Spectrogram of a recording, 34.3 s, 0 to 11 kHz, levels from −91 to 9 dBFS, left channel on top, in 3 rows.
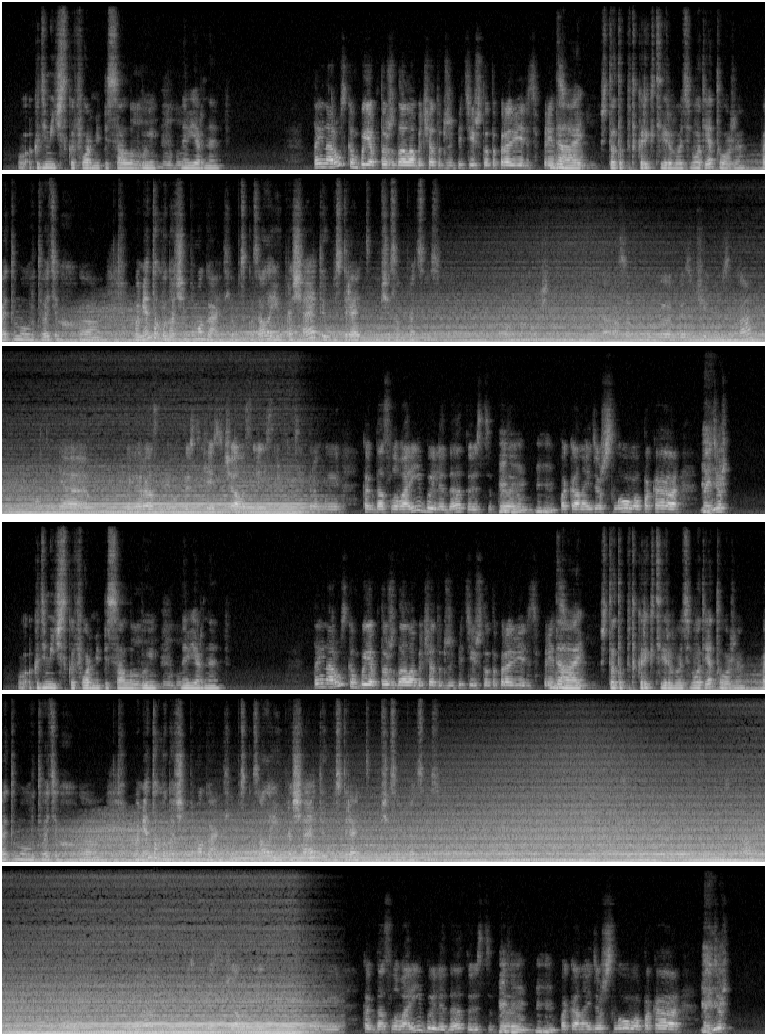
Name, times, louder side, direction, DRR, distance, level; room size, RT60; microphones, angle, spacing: voice 1, 0.2-3.3 8.2-8.7 9.1-18.0 20.6-20.7 30.3-31.2 33.4-33.7, right 1 dB, 20° right, 0.6 m, -23 dB
voice 2, 1.9-2.8 4.7-8.3 8.6-8.7 18.8-19.6 20.1-22.7 23.3-28.0 28.3-33.7, left 2 dB, 65° left, 0.6 m, -24 dB
sound 1, 10.2-10.3 10.5-27.9, right 5 dB, 75° right, 0.4 m, -18 dB
4.5 x 2.3 x 2.3 m
head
